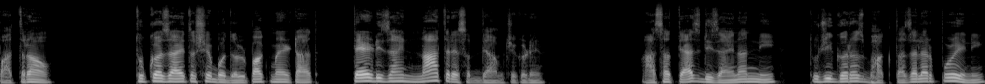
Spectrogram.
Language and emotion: Goan Konkani, sad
